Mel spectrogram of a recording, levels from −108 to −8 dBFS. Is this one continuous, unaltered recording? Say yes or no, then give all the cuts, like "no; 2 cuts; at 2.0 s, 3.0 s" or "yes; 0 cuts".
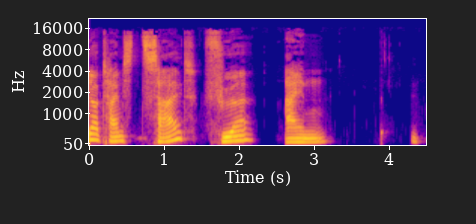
no; 1 cut; at 1.5 s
